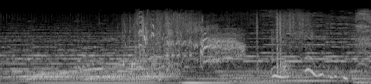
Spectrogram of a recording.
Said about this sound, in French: Mais la rivière est loin d'être calme.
